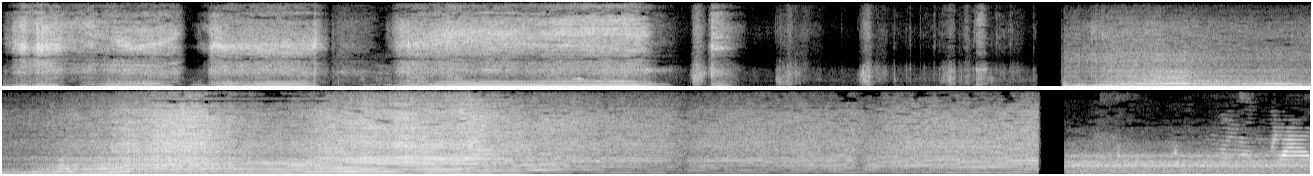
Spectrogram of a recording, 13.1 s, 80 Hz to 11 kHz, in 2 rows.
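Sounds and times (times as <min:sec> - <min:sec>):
engine revving: 0:05.3 - 0:12.4.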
